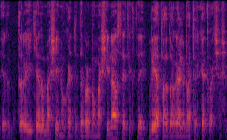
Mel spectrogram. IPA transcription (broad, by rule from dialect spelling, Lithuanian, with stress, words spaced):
ˈɪr tɐɪ ˈrɐɪkʲɛ doː mɐˈʃʲiːnuː kɐt dɐˈbɐr bɐ mɐˈʃʲiːnɐs tɐɪ tʲɪkˈtɐɪ ˈʋʲiɛtoːj doː ˈɡɑːlʲɪ ˈbɐt ɪr kɐt ʋɐ ˈt͡ʃʲɛ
